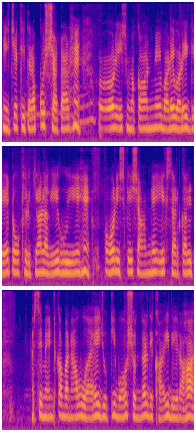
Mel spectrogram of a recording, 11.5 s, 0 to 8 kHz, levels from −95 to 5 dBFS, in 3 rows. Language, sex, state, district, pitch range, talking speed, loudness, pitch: Hindi, female, Uttar Pradesh, Hamirpur, 190-210 Hz, 185 wpm, -22 LUFS, 200 Hz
